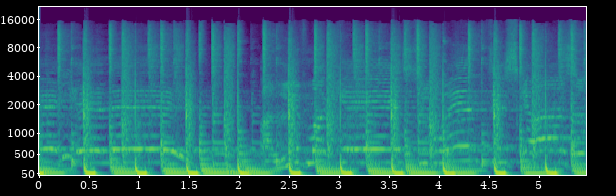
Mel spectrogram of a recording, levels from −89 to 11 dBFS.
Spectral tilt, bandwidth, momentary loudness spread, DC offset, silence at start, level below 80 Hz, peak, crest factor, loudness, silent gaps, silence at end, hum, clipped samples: -5 dB/octave; 15 kHz; 3 LU; under 0.1%; 0 s; -10 dBFS; 0 dBFS; 8 dB; -11 LUFS; none; 0 s; none; 0.4%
